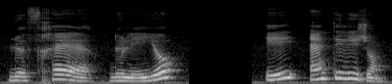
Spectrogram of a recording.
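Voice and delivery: "Le frère ... de Leo", pause, "est ... intelligent". Shown as a demonstration. Slow model before quick take.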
